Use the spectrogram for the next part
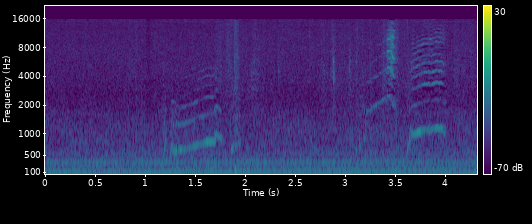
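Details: Degus mating: two rising, harmonic squeaks, the first sliding upward over half a second, the second higher, sharper and ending in a brief bright chirp, with soft rustling and a steady low hum underneath.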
